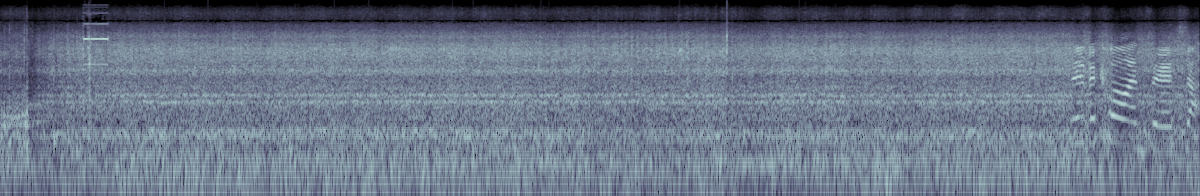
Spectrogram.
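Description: Steady rush of wind and tyre noise on a road bike rolling along a tarmac road, picked up by a bike-mounted camera, with a faint steady hum under it. A voice starts talking near the end.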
